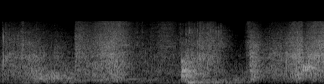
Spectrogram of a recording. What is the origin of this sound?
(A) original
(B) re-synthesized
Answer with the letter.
A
